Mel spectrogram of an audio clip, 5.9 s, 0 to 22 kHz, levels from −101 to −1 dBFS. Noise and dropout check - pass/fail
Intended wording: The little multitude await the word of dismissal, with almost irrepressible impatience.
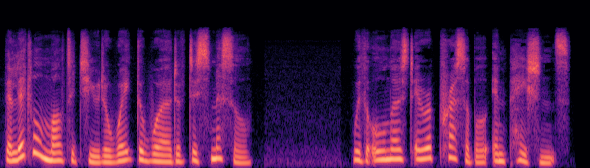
pass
